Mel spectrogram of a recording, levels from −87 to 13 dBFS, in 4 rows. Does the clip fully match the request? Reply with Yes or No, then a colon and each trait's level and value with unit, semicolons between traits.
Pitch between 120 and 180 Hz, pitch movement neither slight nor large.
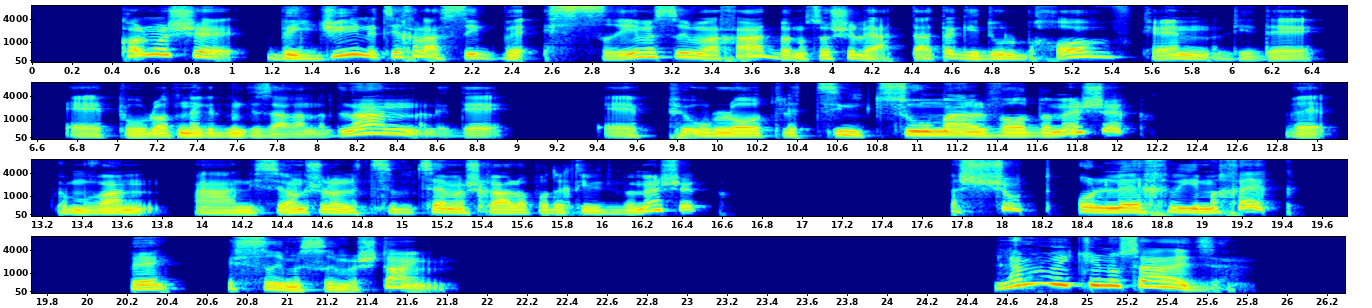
No: low, 135 Hz; wide, 5.7 semitones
